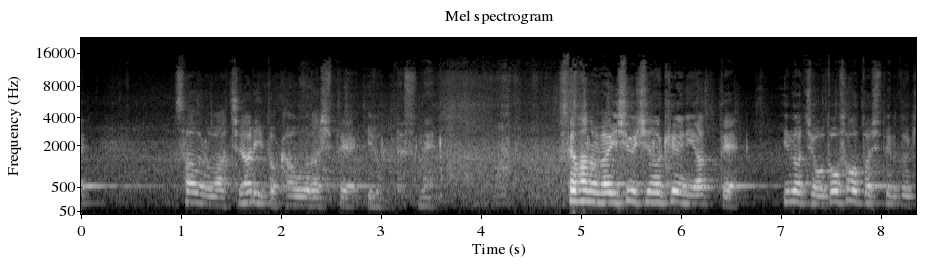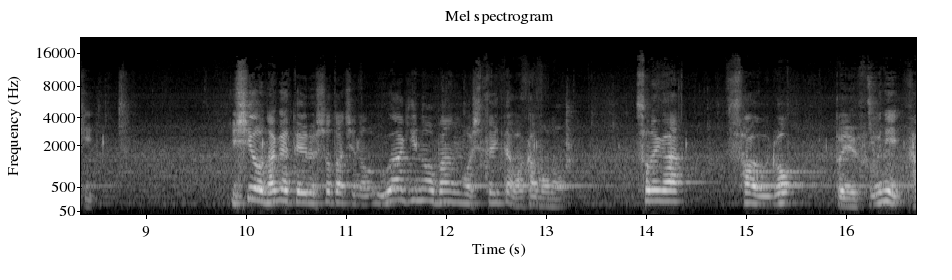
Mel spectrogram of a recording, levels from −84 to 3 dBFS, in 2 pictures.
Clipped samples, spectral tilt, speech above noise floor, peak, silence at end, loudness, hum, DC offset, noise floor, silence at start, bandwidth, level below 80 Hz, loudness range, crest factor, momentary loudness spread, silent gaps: under 0.1%; -3 dB/octave; 23 dB; 0 dBFS; 0 s; -21 LUFS; none; under 0.1%; -44 dBFS; 0 s; 15 kHz; -74 dBFS; 8 LU; 22 dB; 21 LU; none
